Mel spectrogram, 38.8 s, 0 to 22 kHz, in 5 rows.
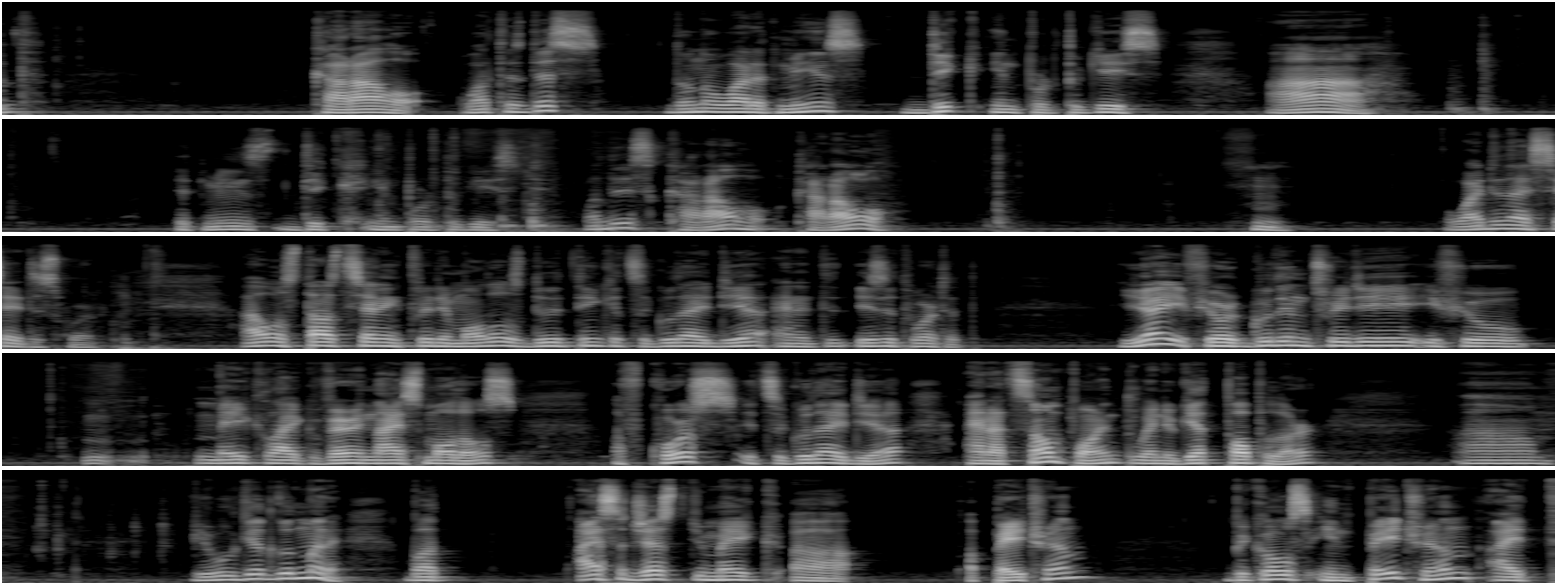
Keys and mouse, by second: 25.6-26.7 alt+right drag, 26.7-38.8 shift+drag.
